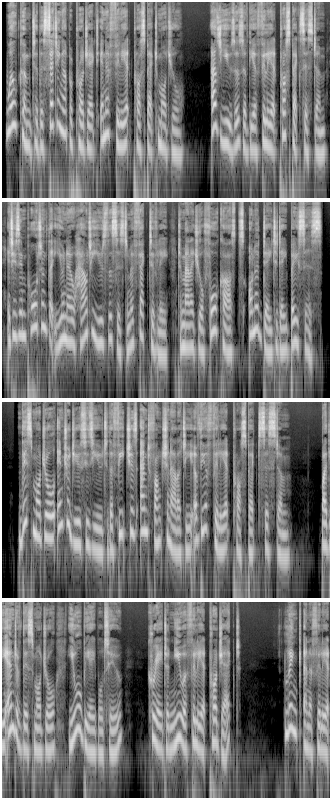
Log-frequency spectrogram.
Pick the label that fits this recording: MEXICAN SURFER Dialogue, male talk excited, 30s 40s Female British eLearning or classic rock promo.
30s 40s Female British eLearning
